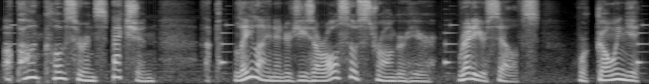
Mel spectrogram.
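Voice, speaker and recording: A man playing a calm, principled young forest ranger scholar in an anime game, articulate, earnest and gently firm. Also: on the high side, normal speed. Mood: focused. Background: game music.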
